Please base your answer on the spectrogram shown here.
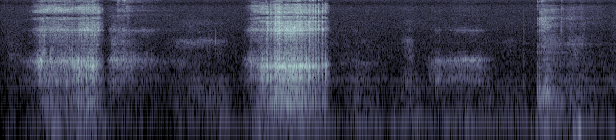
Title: My dad snoring really loud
